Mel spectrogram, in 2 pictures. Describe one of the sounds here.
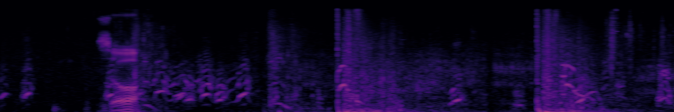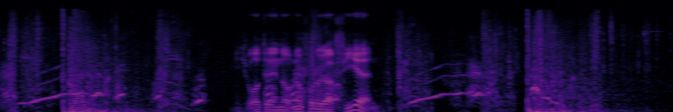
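A knife cuts and tears wetly through an animal's hide.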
